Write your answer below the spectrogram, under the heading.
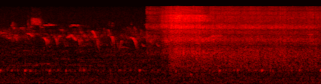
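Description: Small birds chirping, then about two seconds in an aerosol can of freeze spray starts a long, steady hiss onto a diode, chilling it to test it. The cold is meant to make the suspect diode, which reads open when warm, conduct again and confirm it as the TV's intermittent fault.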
